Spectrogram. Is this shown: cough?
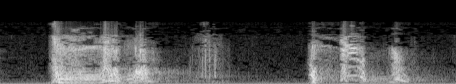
yes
